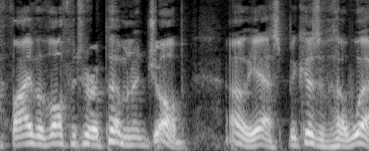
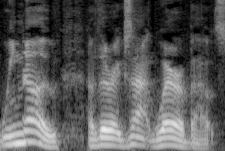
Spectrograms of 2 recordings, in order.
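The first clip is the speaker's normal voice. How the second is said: usual speaking voice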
